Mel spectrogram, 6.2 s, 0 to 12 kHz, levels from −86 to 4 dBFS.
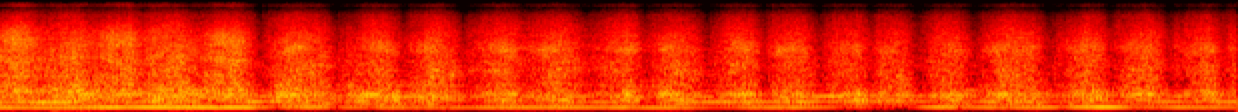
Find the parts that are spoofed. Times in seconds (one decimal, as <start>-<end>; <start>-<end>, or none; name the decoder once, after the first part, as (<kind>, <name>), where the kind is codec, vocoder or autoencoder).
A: none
